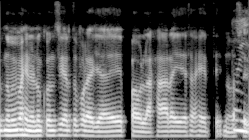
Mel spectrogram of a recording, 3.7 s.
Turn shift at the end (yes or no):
yes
